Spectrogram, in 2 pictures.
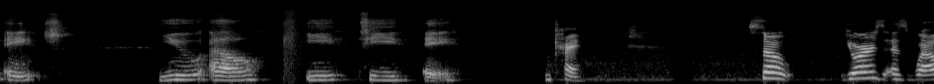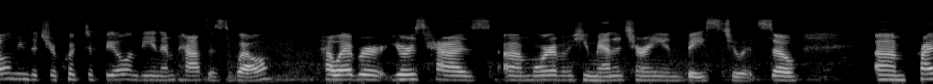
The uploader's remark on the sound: A zoom chat. Despite the internet freezing on my end, resulting in me talking over my guest at times.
